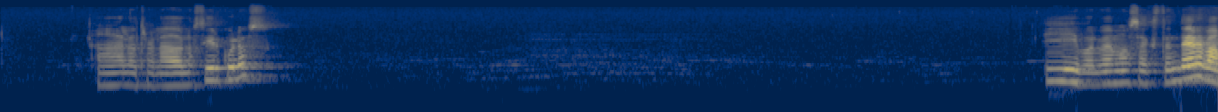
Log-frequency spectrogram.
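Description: A young woman speaks calmly, giving instructions.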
